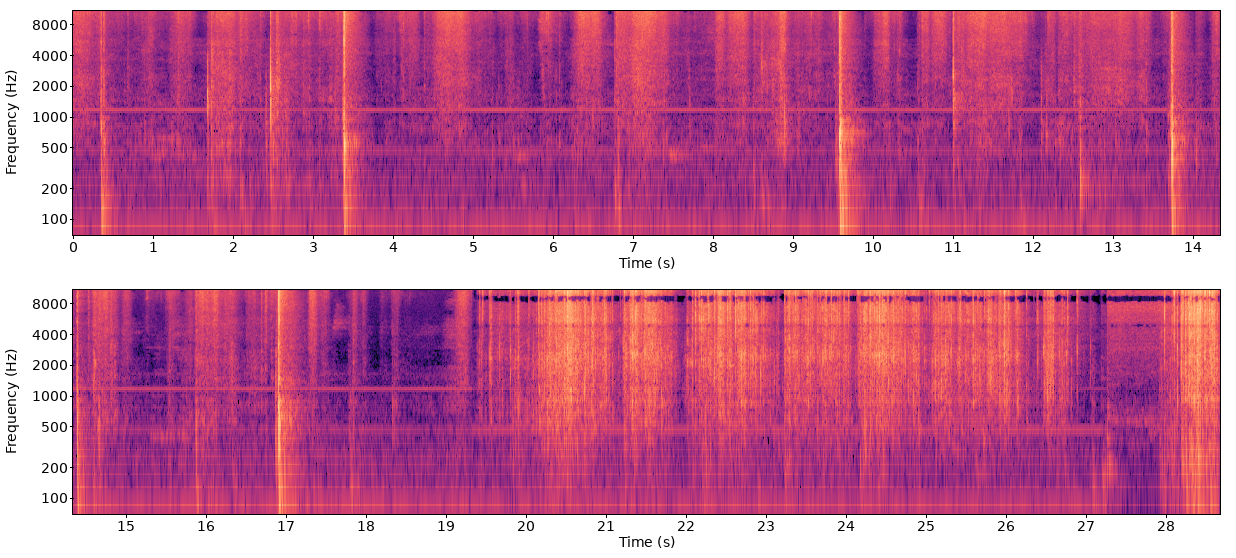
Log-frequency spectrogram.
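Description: Chapati dough being kneaded by hand in a bowl, with a few sharp dull knocks of the dough and bowl. From about twenty seconds in, plastic film crinkling as it is handled and spread over the bowl, pausing briefly and starting again near the end.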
